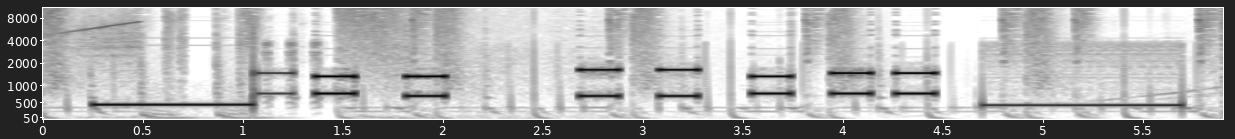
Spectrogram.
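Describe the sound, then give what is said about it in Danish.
A steady telephone dial tone gives way to a quick series of two-pitch keypad beeps as a number is punched in to place a call, then the tone returns. Clear, with no voices. “Så den person ringer vi op til nu.”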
